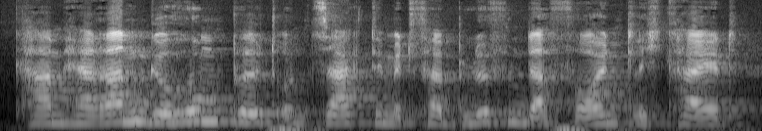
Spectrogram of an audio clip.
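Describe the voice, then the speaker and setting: A woman giving scripted first-person narration of an adventure story in a measured, vivid manner. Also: medium pitch, steady tone, fairly bright tone.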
